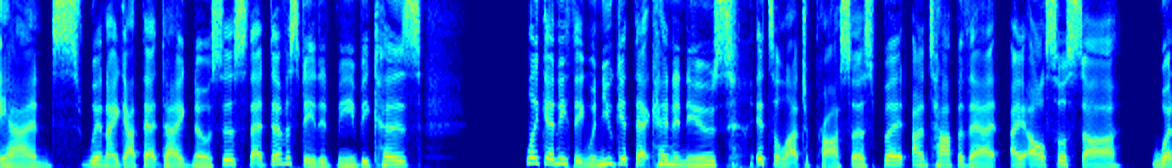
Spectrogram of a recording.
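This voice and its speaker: A woman with a plain, everyday voice, fairly low pitch and ordinary pitch variation, in a dry, close sound with no echo. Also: very clean recording, silent background. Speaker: podcaster and sailor, cancer survivor. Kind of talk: interview conversation.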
